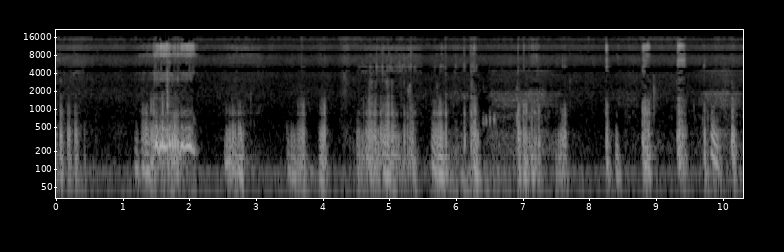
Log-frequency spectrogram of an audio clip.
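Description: English bulldog asleep on its back with its mouth open, snoring in a string of irregular breaths; the loudest comes about two seconds in.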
